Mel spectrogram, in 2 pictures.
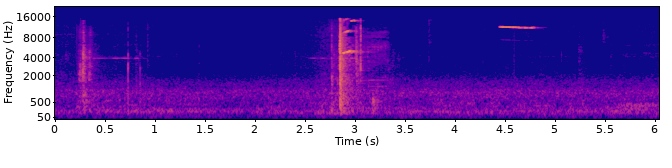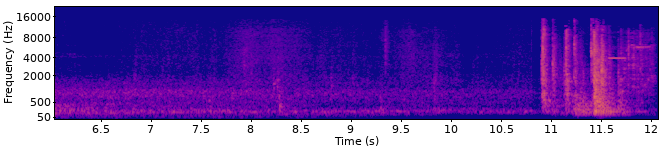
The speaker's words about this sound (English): And when you open the outer door, you put the key in the eye of the small skull, and that's the key plate.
